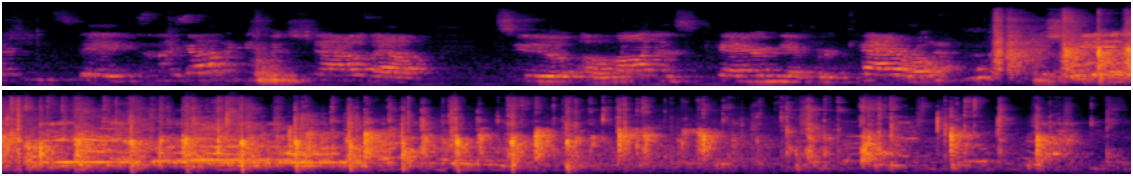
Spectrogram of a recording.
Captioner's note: applause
